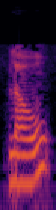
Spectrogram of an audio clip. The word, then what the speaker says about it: Lóu: Lóu, Lóu, Lóu The diphthong "ou" is spelled OU, as in "Zhou Enlai", in Chinese: Zhōu Ēnlái, Zhōu Ēnlái Try repeating.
